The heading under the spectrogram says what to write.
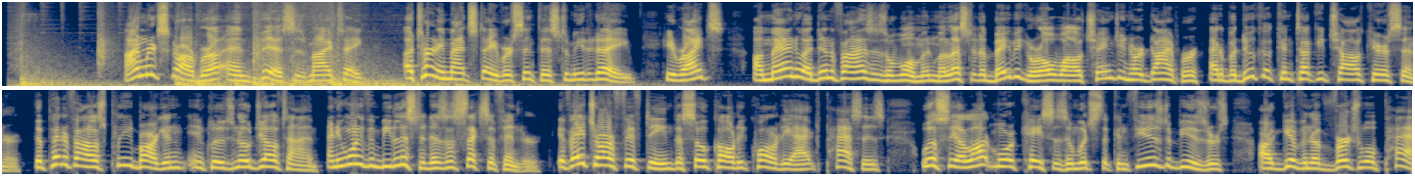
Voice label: Radio Spot; HR 15 Bill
